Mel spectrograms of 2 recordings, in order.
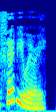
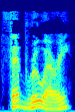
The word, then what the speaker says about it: February: In February. Airy. Airy. You. Bew. Buary. Feb. February. In. In February. – Также вы можете услышать, что иногда произносят February. – Обе формы правильные.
